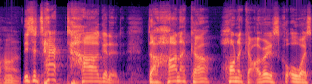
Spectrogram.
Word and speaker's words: Hanukkah: It's actually Kaneka. Say it with a Say it like you're trying to clear your throat of fleg.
